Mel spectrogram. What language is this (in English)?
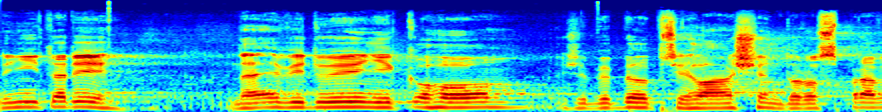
Czech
